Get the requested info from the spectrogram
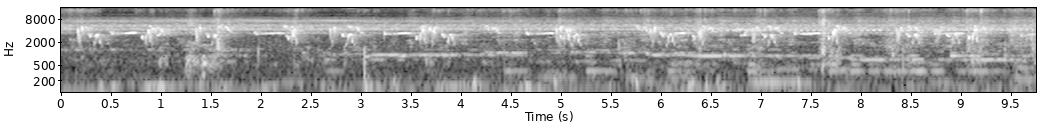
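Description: Birds chirping over and over, in short calls that drop quickly in pitch, against a steady high hiss.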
